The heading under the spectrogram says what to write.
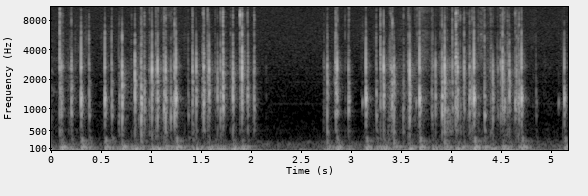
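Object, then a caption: Mechanical keyboard with plastic keycaps. Both hands type continuously with their fingertips on a NuPhy Air75 V2, a compact 75% mechanical keyboard with a white case, green and white plastic keycaps and Cowberry linear switches, resting on a wooden desk. Rapid, bright, short clacky keystrokes run in quick bursts, with a brief pause of near silence in the middle before the typing resumes.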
